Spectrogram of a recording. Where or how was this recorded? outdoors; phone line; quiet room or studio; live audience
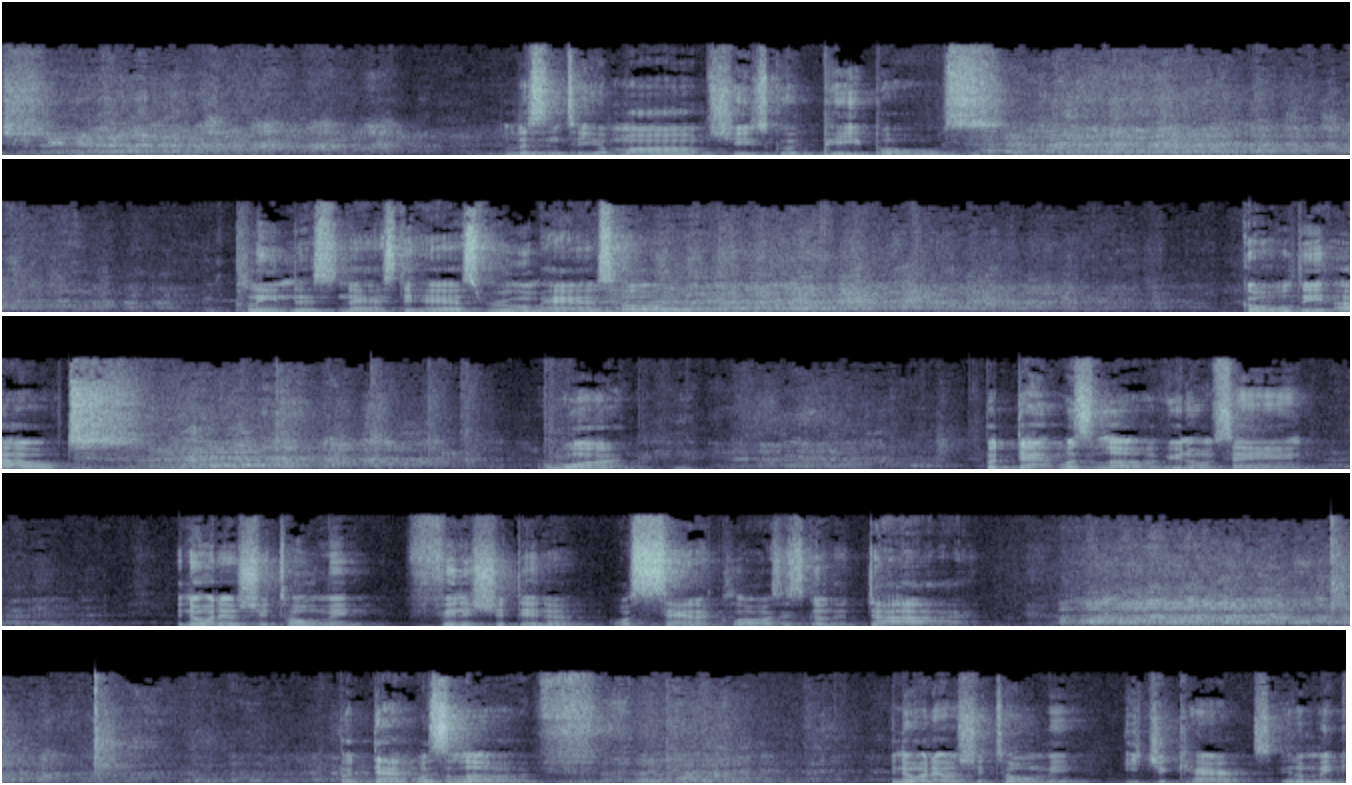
live audience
